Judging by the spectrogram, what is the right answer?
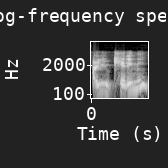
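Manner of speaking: acted-out, high-pitched, sarcastic tone. Retelling own reply to people around a table: imitating own sarcastic remark. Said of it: "they weren't sensing my sarcasm".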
